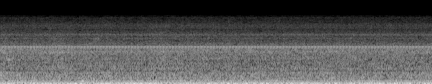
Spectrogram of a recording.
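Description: Steady background noise of a lecture-hall recording: an even hiss with a low hum and a thin, high, steady whine, unchanged for the whole stretch.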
